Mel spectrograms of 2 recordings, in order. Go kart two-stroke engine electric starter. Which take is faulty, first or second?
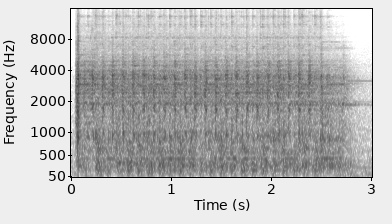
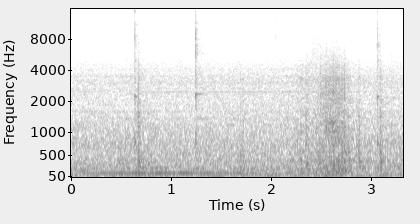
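second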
